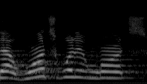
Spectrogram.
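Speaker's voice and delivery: ordinary delivery, nothing marked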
